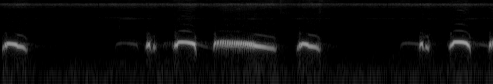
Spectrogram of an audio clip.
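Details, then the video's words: Spotted dove lure recording for catching the attention of wild forest birds. The end of one phrase leads into a full sequence of a double note, an arched coo, a long falling purr and a short coo, then the next phrase begins. "PIKAT BURUNG DEKUKUR HUTAN"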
